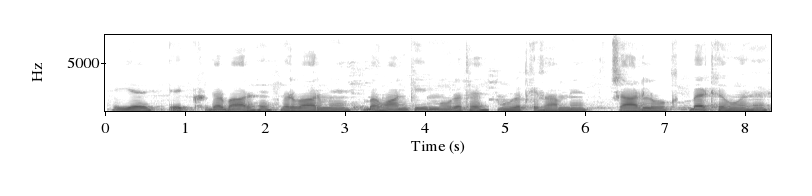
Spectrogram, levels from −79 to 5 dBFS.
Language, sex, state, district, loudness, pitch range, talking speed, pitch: Hindi, male, Chhattisgarh, Rajnandgaon, -32 LUFS, 120-125 Hz, 130 wpm, 125 Hz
